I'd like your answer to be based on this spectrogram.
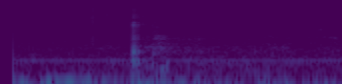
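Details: An adult man, a sheikh asked the ruling on knuckle cracking, cracks his finger knuckles: a few quick, sharp pops over a low steady room hum.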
